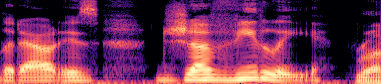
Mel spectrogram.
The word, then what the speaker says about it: Gvilli: So the pronunciation, the actual Hebrew pronunciation, the way his family says his name, the way his unit would have called it out is Javeili.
